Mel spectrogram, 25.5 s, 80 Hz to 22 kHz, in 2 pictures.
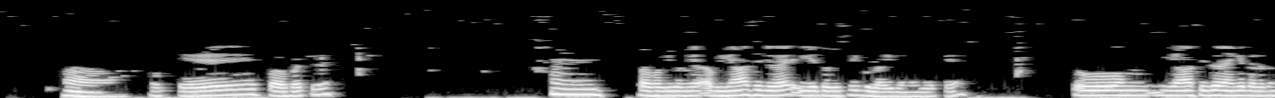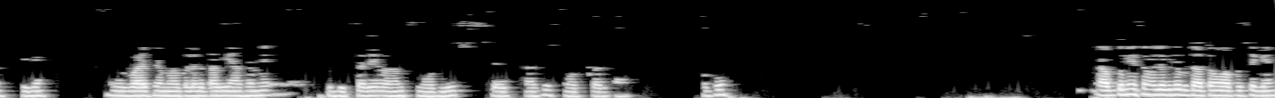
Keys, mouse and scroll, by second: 0.2 shift+middle click, 0.7-1.4 scroll down 2, 0.9 shift+middle click, 1.6-3.5 middle drag, 3.5 KP_1, 3.8-4.2 scroll up 1, 5.4 ctrl+Tab, 5.6 middle click, 6.4 scroll up 1, 6.7 shift+middle click, 7.0 Tab, 7.9 middle click, 8.7 Tab, 8.9-9.3 scroll up 1, 9.3 middle click, 10.0 shift+s, 10.4 f, 14.3 click, 14.8-16.1 middle drag, 16.1 click, 16.4 middle click, 17.2-17.9 scroll up 1, 17.9-19.2 drag, 19.2 middle click, 19.7 click, 20.3 middle click, 21.1-22.1 drag, 22.1 middle click, 22.7 click, 23.7-25.5 middle drag.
